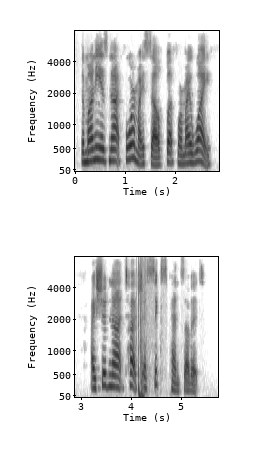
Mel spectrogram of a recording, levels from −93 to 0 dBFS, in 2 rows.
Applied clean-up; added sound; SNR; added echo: neural mask model RNNoise.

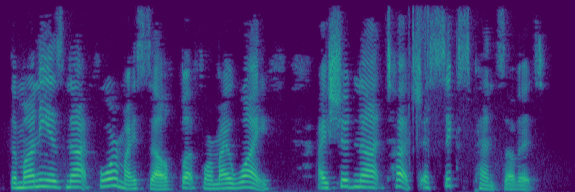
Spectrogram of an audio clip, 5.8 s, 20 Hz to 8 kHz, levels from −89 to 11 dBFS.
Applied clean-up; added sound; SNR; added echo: neural mask model Resemble Enhance denoiser.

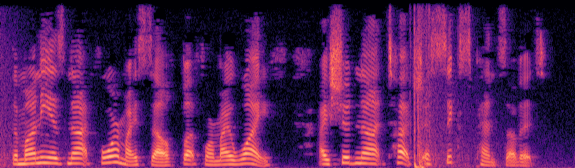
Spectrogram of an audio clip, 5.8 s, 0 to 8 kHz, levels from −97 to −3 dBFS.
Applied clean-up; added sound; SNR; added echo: none; Explosion; 17 dB; none.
